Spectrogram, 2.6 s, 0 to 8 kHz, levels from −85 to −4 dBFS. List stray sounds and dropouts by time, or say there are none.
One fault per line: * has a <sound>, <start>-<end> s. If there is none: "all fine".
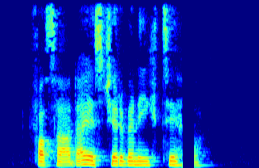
* has a dropout, 1.8-1.9 s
